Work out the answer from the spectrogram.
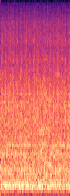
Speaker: Ini kalau bisa distilahkan inilah suara yang tidak merdu tapi enak didengar.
